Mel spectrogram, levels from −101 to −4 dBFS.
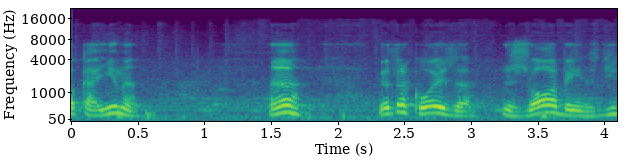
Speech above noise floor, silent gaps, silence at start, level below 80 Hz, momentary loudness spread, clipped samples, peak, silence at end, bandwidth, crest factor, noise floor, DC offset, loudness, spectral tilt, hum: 23 dB; none; 0 s; -56 dBFS; 13 LU; under 0.1%; -8 dBFS; 0 s; 9.8 kHz; 16 dB; -47 dBFS; under 0.1%; -25 LUFS; -6 dB/octave; none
